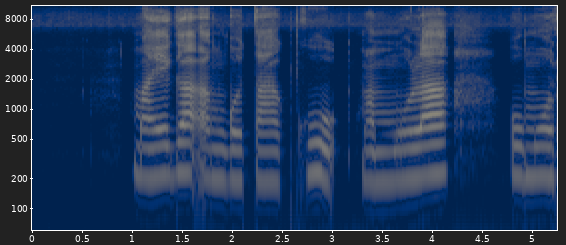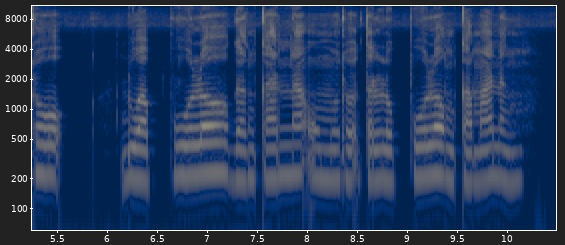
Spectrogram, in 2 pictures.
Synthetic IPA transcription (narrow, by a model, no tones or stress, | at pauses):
maeɡaʔaŋɡot̪akuʔmamːula | umuɾuʔ | duapulɔɡaŋkanːaʔumuɾuʔt̪əlːupulɔŋkamanaŋ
